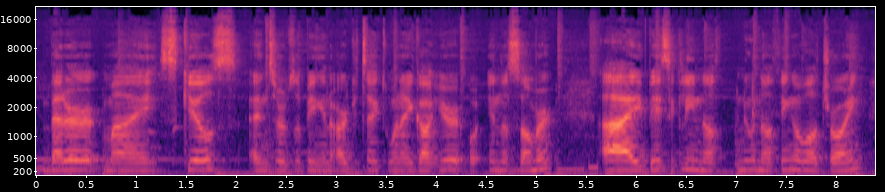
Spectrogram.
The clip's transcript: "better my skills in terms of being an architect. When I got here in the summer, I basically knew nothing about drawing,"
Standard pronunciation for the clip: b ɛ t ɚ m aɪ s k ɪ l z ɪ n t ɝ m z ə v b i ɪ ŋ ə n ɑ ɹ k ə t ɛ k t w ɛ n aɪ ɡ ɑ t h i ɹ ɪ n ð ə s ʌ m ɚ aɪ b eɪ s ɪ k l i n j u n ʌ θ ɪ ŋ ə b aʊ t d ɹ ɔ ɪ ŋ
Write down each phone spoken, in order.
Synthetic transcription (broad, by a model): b ɛ t ɚ m aɪ s k ɪ l z ɪ n t ɝ m z ə v b i ɪ ŋ ə n ɑ ɹ k ə t ɛ k t w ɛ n aɪ ɡ ɑ t h i ɹ ɪ n ð ə s ʌ m ɚ aɪ b eɪ s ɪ k l i n j u n ʌ θ ɪ ŋ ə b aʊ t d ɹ ɔ ɪ ŋ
